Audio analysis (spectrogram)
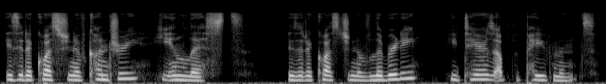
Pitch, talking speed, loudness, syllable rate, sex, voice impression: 210 Hz, 190 wpm, -20 LUFS, 5.0 syllables/s, female, feminine, adult-like, tensed, slightly powerful, clear, fluent, intellectual, friendly, elegant, lively, slightly sharp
